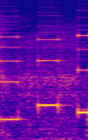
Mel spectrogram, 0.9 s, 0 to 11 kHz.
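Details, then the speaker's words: Hamilton T1 ventilator medium priority alarm: three clear electronic tones of different pitch with an amber alarm; a high priority alarm sounds five tones with a red light at the top of the ventilator. "get a medium priority alarm it was the amber alarm that showed first with three tones and obviously high priority is five tones and the red light associated with it at the top of the ventilator"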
